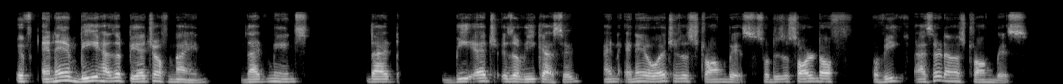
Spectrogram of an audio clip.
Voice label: voice message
